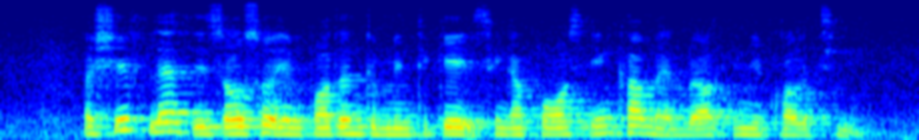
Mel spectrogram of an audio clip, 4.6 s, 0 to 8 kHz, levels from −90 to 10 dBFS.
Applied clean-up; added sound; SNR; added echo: none; none; none; none.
